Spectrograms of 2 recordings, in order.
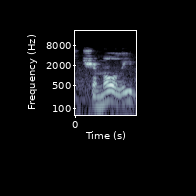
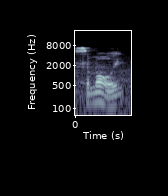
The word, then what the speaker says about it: Cimoli: Stewart rocky Nelson batting fifth in left-field gino cimoli that's the way it's pronounced I actually say it's Chamoli but in Baseball Reference they're saying Somali again the CI and Italian is sound anyway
